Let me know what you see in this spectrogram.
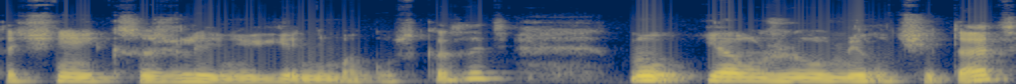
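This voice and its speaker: This man's fairly high-pitched voice has a dark, mellow tone. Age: 50s. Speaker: podcast host. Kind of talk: personal storytelling monologue. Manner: conversational, with hesitations.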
